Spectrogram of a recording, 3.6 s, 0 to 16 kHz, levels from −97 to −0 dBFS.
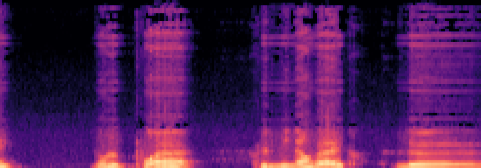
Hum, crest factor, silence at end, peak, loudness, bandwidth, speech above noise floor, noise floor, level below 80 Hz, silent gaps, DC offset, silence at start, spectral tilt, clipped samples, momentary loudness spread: none; 16 dB; 0 s; 0 dBFS; -15 LUFS; 16 kHz; 50 dB; -63 dBFS; -66 dBFS; none; under 0.1%; 0 s; -7 dB/octave; under 0.1%; 10 LU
